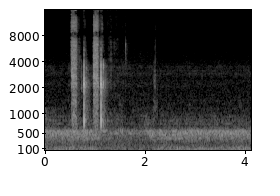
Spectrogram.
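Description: Two quick hissing bursts from a makeup setting spray bottle, close by, followed by quiet background hum.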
